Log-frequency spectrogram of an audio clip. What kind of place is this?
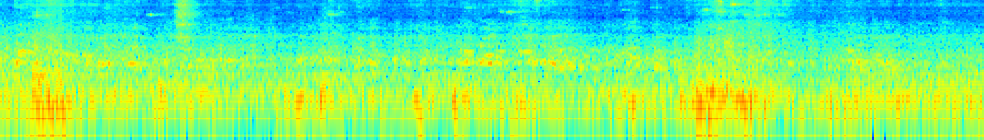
bus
